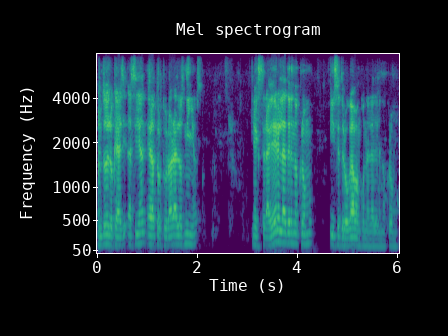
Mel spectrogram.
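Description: In a Mexican accent, a man speaks at medium pitch with fairly even intonation and a fairly quick pace. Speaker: podcast co-host. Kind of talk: casual chat.

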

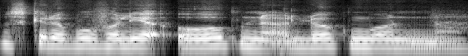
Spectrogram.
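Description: Dark, mellow tone from a woman pitched fairly low. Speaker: podcast host guiding a meditation. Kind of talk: guided meditation. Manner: soft-spoken, warm and intimate.

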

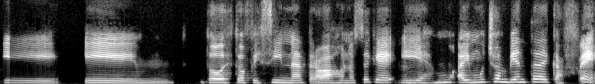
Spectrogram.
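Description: An unremarkable speaking voice moves at a fairly slow pace, with a dry, close sound and no echo. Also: woman, medium pitch for a woman, fairly even intonation. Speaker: podcast host. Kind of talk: casual chat.

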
